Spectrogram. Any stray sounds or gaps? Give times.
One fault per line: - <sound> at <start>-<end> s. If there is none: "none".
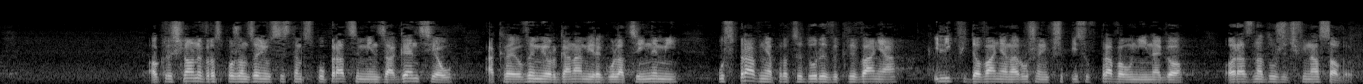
none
